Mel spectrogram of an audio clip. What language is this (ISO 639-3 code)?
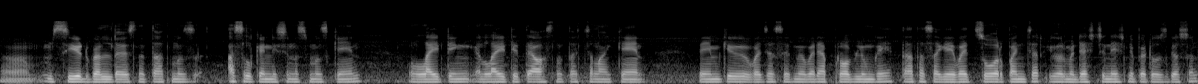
kas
